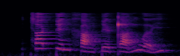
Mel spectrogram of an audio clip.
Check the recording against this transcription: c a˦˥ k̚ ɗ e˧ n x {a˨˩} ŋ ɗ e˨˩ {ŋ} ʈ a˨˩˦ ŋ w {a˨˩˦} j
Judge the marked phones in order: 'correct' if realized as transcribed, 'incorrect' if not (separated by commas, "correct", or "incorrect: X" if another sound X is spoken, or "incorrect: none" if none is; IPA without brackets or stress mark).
correct, incorrect: none, incorrect: ə˨˩˦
